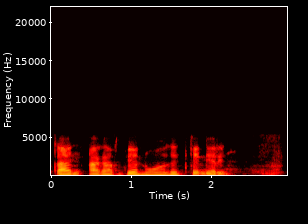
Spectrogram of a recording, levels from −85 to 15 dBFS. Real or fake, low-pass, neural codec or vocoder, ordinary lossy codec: fake; 5.4 kHz; vocoder, 22.05 kHz, 80 mel bands, HiFi-GAN; none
